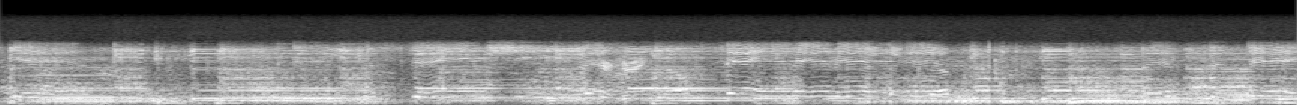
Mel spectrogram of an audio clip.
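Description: Acoustic guitar being strummed in a live song, with a singing voice over it.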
